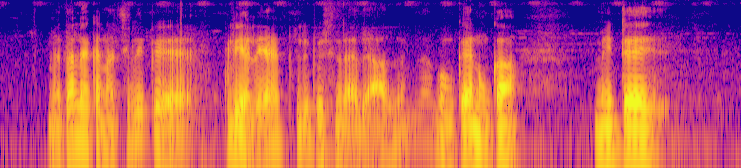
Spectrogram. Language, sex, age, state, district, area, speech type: Santali, male, 45-60, West Bengal, Birbhum, rural, spontaneous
